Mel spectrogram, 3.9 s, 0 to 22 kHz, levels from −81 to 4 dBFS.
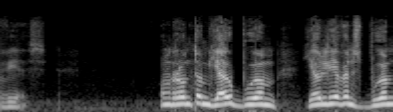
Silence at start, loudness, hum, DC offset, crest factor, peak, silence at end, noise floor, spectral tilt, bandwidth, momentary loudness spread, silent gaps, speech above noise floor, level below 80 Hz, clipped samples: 0 s; -17 LUFS; none; under 0.1%; 14 dB; -6 dBFS; 0 s; -55 dBFS; -6 dB/octave; 13 kHz; 13 LU; none; 38 dB; -54 dBFS; under 0.1%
